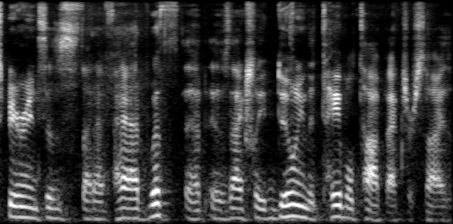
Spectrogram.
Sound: none

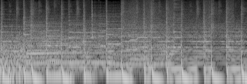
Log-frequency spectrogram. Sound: water burbles; engine purrs as upbeat music continues

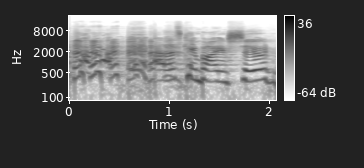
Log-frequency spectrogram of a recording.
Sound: laughter

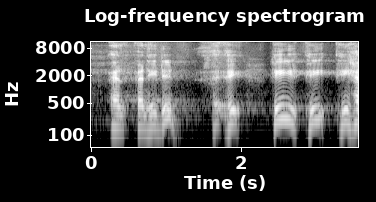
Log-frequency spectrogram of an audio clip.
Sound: none

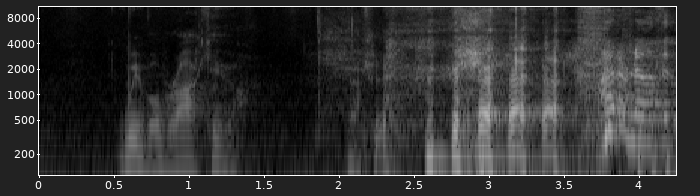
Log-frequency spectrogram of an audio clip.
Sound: laughs

